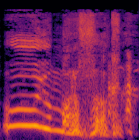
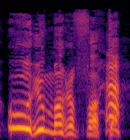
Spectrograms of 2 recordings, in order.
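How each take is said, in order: First: High, laughing curse; mock Sicilian foreman. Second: Loud, laughing exasperation; laughing mock boss. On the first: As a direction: groan it like an exasperated boss. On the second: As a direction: curse at him like a Sicilian foreman. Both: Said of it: "He goes".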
